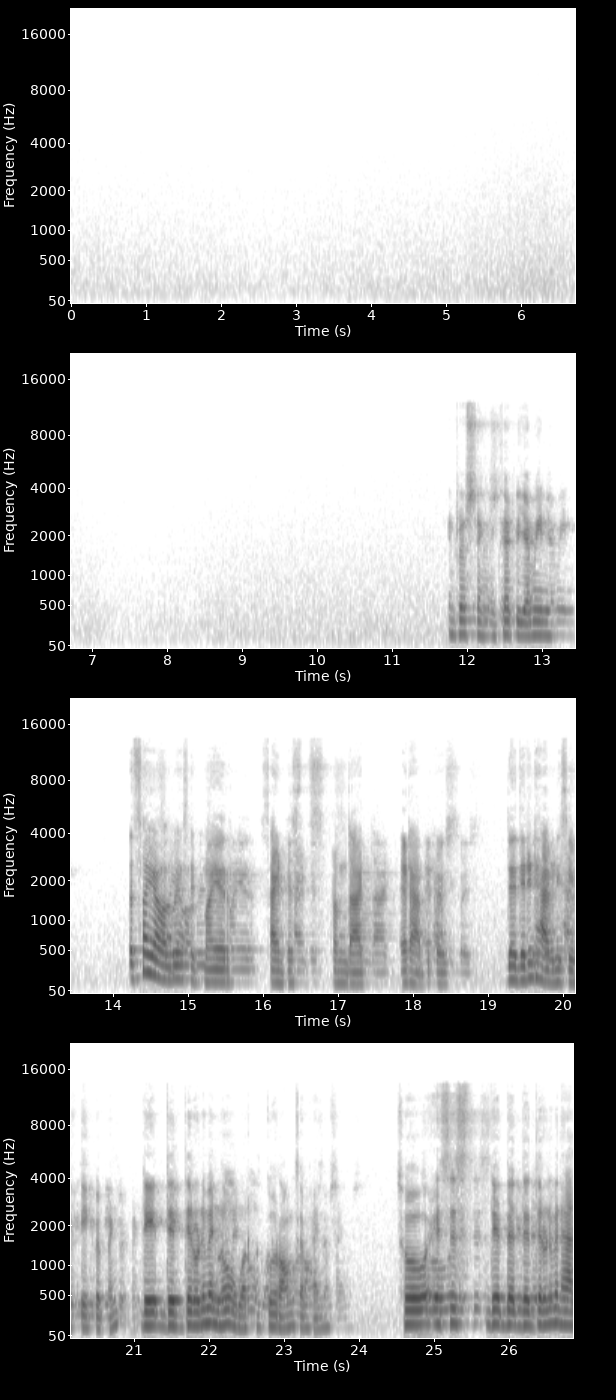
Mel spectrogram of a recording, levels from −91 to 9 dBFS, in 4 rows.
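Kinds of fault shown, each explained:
Echo with no canceller: The far end's loudspeaker output reaches its microphone, and nothing removes it. So the speech comes back throughout the clip, roughly 300 ms late. The copy sits about 12 dB below the original and sounds thinner.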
